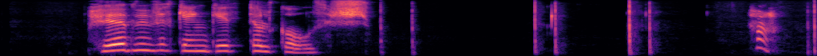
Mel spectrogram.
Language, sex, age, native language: Icelandic, female, 10, Icelandic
